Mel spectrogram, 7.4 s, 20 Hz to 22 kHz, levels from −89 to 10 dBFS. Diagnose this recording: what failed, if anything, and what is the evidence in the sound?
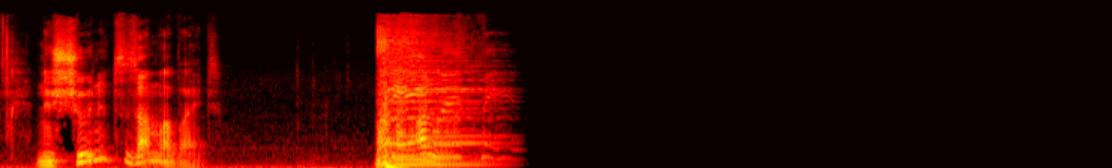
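Nothing failed; the fade-out by 3.5 s is intentional.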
